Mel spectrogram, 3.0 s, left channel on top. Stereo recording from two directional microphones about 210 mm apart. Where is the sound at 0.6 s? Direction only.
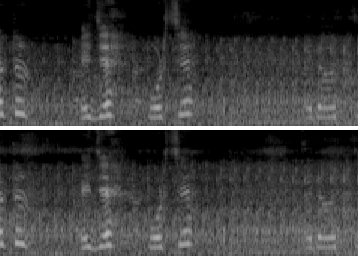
20° right (ahead or behind).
